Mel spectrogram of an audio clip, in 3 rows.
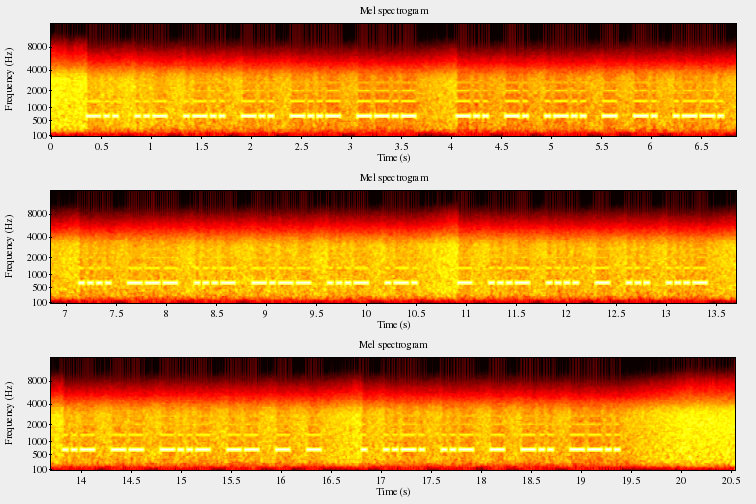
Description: Morse code, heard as a keyed tone, machine-sent, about 27 wpm, spaced as for 24 wpm, 670 Hz, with radio static. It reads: DULDXQ DNLTNP HOVYVR TVHTSV UMXMTT EFUTDZ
